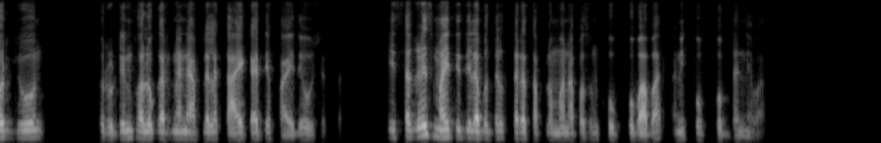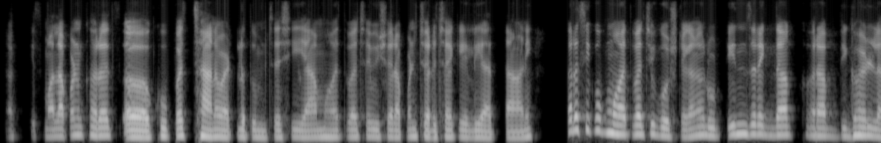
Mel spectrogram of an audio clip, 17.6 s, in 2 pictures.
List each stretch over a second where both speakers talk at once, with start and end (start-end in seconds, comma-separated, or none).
none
